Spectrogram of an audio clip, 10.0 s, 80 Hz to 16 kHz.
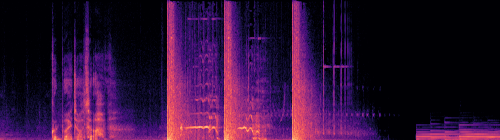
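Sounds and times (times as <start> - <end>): pistol shots echoing: 3.4 - 3.8, 4.5 - 4.9, 5.8 - 7.0
wavering high-pitched cry: 3.7 - 5.5.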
